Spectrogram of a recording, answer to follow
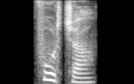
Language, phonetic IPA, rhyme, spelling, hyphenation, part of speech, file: Hungarian, [ˈfurt͡ʃɒ], -t͡ʃɒ, furcsa, fur‧csa, adjective, Hu-furcsa.ogg
- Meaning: strange (not normal), odd, peculiar, curious, weird, funny, funny-looking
